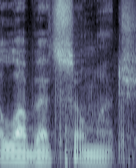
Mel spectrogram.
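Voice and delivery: normal talking voice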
